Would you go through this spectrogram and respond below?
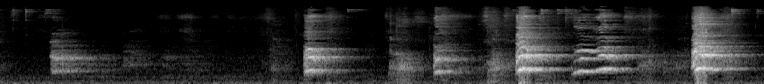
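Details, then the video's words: French Bulldog indoors barking at his own reflection in a refrigerator and at himself on a screen; about six loud, harmonic barks, some doubled, spaced unevenly over several seconds after one softer opening yelp. "French Bulldog barking at video of himself, barking at reflection in refrigerator"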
